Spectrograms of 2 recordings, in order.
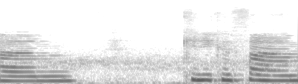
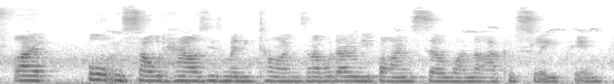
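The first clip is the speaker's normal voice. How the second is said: usual speaking voice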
